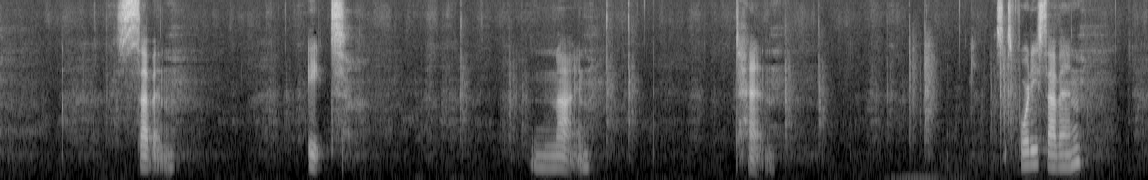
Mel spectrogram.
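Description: Wooden knitting needles tap and click softly against each other.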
